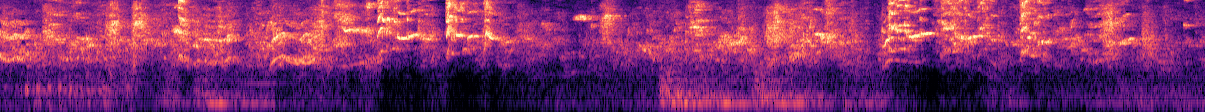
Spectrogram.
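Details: Several blue-mutation lovebirds at morning feeding give dense, overlapping high chirps and squeaky twitters, with short sharp notes repeated throughout; a low humming tone rises briefly twice underneath.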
